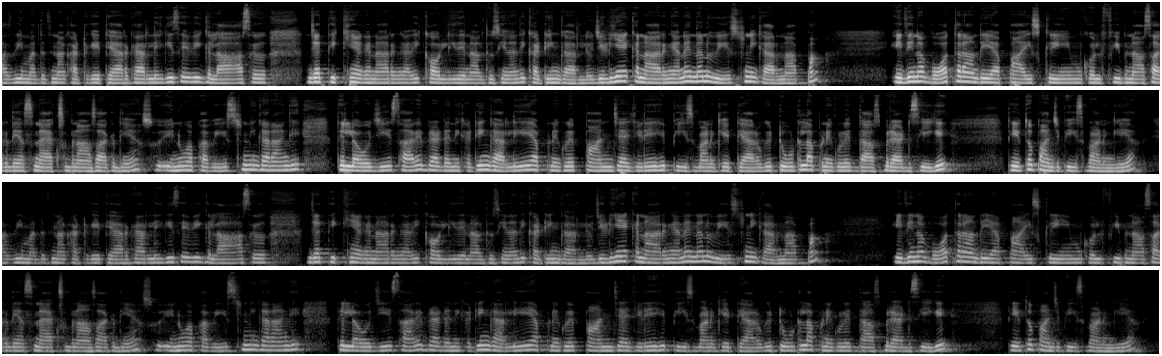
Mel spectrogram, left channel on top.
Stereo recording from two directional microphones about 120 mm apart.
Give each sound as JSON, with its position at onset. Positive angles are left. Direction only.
{"t": 0.0, "sound": "a woman's voice", "side_deg": 35}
